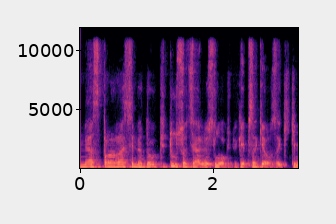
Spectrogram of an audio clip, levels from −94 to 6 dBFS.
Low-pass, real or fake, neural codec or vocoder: 10.8 kHz; fake; vocoder, 44.1 kHz, 128 mel bands every 512 samples, BigVGAN v2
